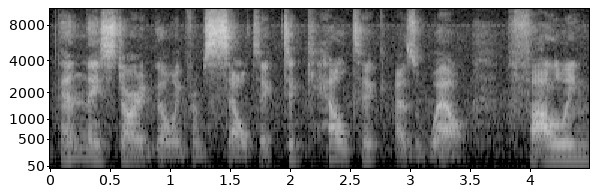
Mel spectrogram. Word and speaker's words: Celtic: calling it so presumably the first celtic which was long before the pronunciation shift would also have been called with a with a soft c as well and that's but i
